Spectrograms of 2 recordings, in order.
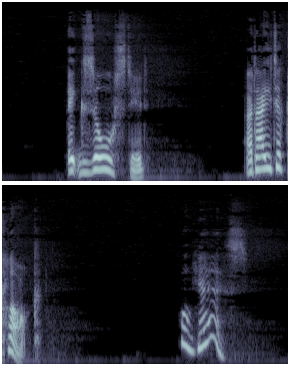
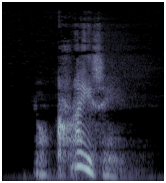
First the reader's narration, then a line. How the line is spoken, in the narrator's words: she said quietly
